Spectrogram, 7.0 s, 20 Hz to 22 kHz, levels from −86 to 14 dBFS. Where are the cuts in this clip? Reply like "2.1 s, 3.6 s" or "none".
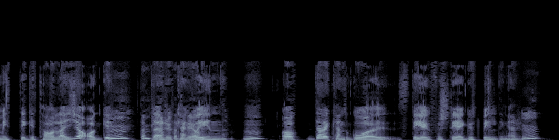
3.9 s, 4.3 s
